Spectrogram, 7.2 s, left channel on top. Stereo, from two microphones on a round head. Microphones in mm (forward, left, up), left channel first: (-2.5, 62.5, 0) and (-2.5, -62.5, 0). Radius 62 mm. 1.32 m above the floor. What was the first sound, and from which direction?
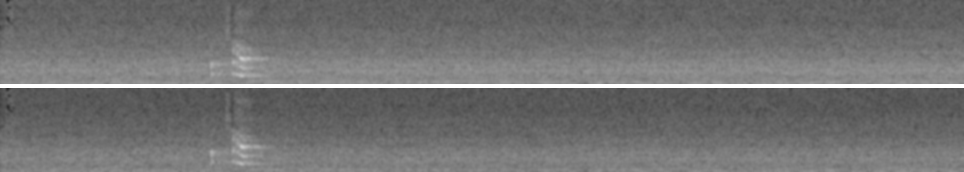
A bird, centre (ahead or behind).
